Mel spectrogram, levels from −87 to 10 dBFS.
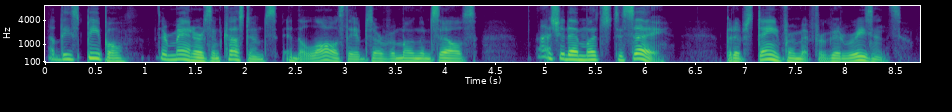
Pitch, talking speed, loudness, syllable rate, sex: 140 Hz, 185 wpm, -17 LUFS, 5.4 syllables/s, male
